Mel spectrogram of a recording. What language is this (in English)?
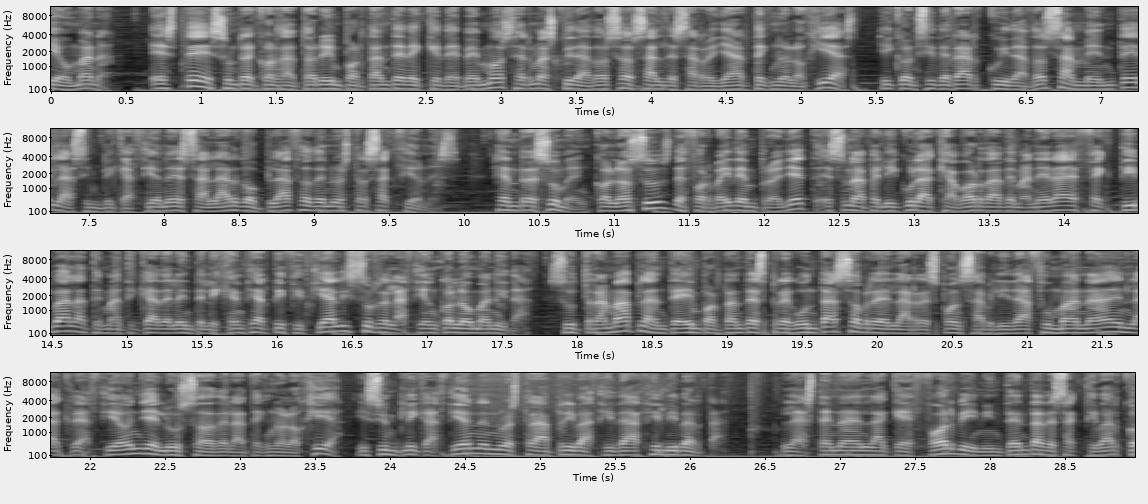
Spanish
